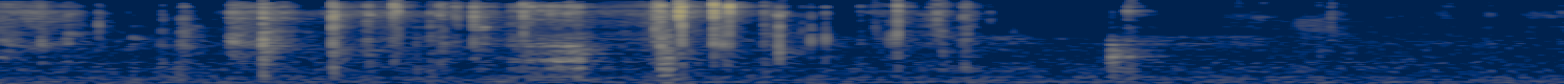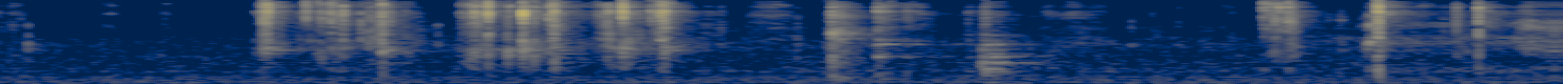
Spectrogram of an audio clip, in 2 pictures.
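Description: Foil Pokémon booster pack crinkling and rustling in the hands as it is readied to be opened, with scattered light clicks and snips.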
